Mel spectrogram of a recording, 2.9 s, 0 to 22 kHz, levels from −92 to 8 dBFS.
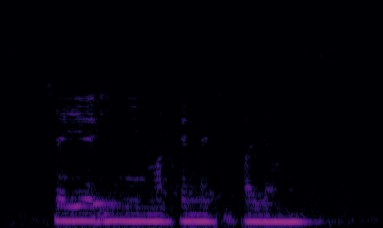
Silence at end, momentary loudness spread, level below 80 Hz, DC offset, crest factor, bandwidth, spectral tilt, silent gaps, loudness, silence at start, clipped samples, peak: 0.45 s; 4 LU; -82 dBFS; under 0.1%; 10 dB; 11 kHz; -7.5 dB/octave; none; -57 LUFS; 0.35 s; under 0.1%; -46 dBFS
